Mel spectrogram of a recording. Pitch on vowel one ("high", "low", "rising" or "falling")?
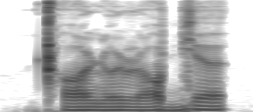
low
